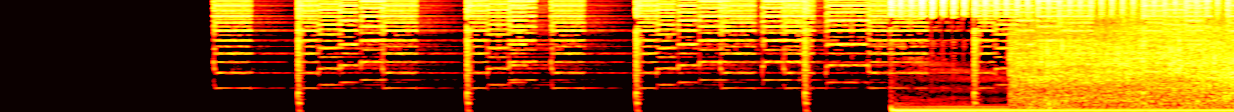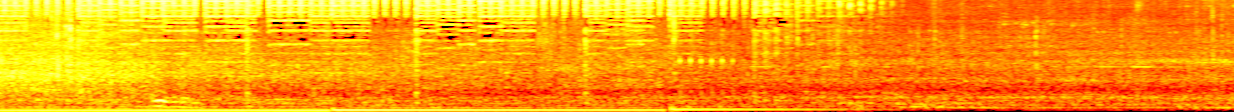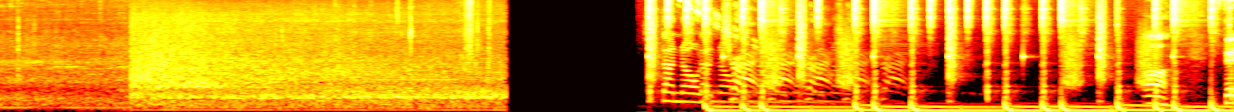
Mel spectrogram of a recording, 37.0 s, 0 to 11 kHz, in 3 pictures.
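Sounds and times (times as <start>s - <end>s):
hip-hop beat with bass and hi-hats: 8.9s - 10.1s, 13.2s - 21.2s, 31.1s - 37.0s
car humming loudly: 9.0s - 29.8s
car running: 9.0s - 29.8s
street noise: 9.0s - 29.8s, 31.6s - 36.3s.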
